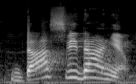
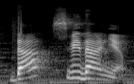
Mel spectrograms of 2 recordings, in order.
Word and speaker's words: до свидания: The formal way is до свидания, which literally means until the date. До свидания. Da, we write do, but we pronounce da because o in an unstressed position is pronounced as a.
